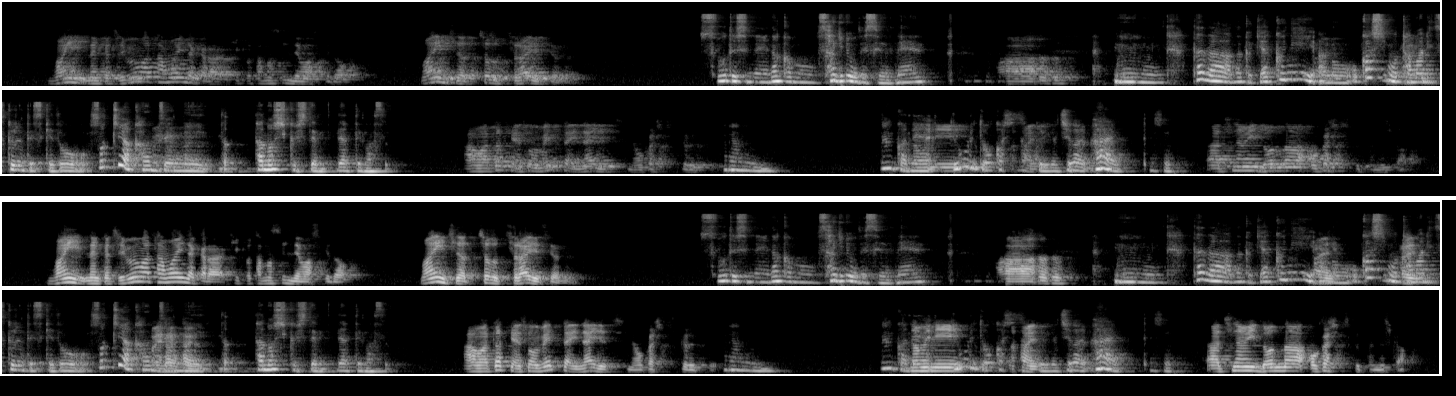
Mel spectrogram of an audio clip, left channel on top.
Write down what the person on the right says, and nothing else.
毎日、なんか自分はたまにだから結構楽しんでますけど、毎日だとちょっと辛いですよね。
ああ、
<laughs>
はい。
はい。
はいはいはい。ああ、まあ確かにその滅多にないですしね、お菓子作るって。
ちなみに、
はい。
あ、ちなみにどんなお菓子作ったんですか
